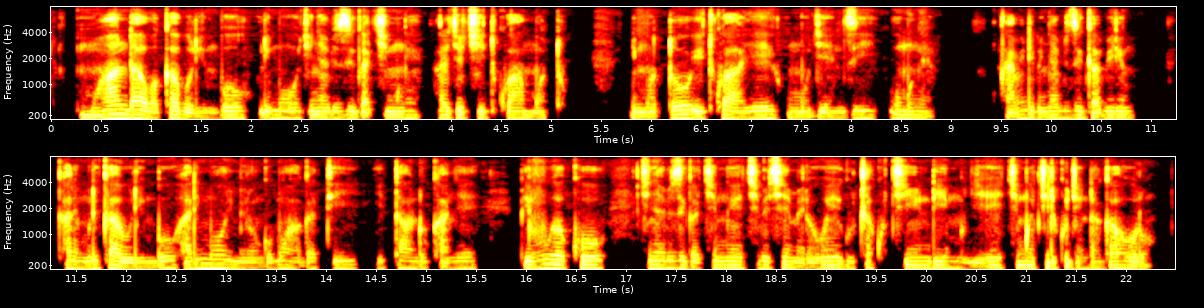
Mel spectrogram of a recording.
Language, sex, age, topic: Kinyarwanda, male, 18-24, finance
